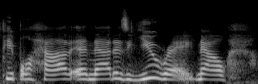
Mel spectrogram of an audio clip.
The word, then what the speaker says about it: Ouray: Now, I've been told by the locals it is pronounced Ouray, and a lot of people call it Ouray, so I'm not quite sure, but I'm going to stick with Ouray.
